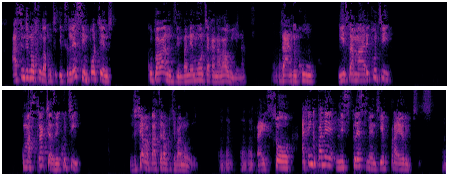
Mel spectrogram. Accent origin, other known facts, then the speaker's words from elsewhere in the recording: Kwekwe, Midlands, Zimbabwe; I'm from Kwekwe. I'm from Bizo in Kwekwe.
